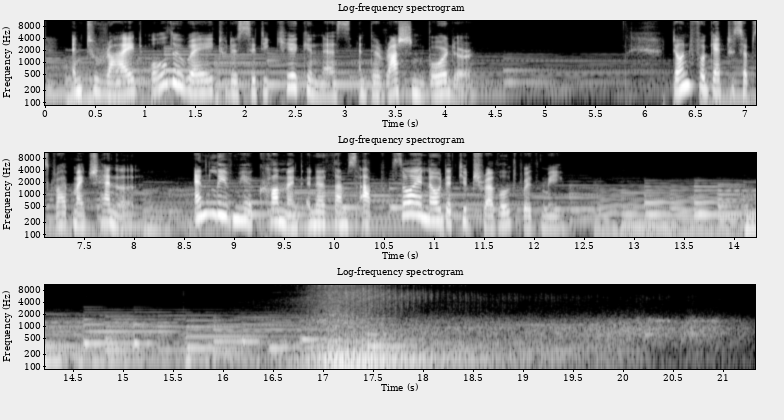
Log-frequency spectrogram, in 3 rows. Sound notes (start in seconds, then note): 13.4 piano music; 15.6 motorcycle passing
